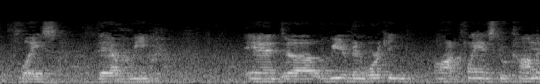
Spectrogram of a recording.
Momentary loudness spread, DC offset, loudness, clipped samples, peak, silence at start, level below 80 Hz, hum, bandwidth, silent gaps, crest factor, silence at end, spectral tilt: 13 LU; under 0.1%; -20 LUFS; under 0.1%; -4 dBFS; 0 s; -44 dBFS; none; 8 kHz; none; 16 dB; 0 s; -6.5 dB/octave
